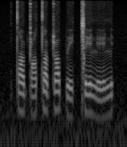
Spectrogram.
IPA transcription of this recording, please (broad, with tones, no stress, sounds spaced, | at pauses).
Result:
tˤ ɛ˧ ʈ ə˨˦ tˤ ə˦˨ ʈ ɒ˦ p e˨ ǀ e˦ l e˨˦ l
